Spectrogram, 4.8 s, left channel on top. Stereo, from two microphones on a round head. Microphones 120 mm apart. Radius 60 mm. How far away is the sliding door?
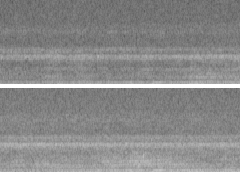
I don't hear a sliding door.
